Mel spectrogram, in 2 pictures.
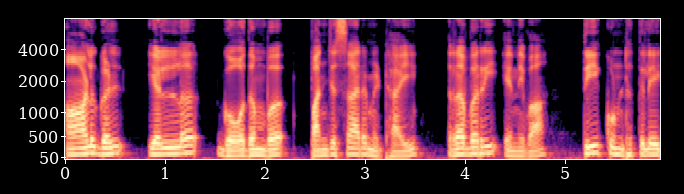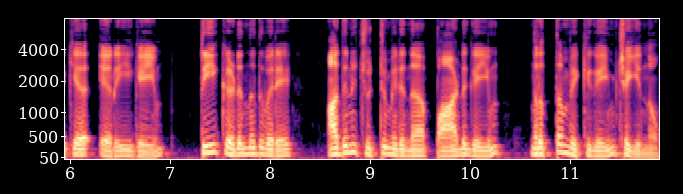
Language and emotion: Malayalam, neutral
